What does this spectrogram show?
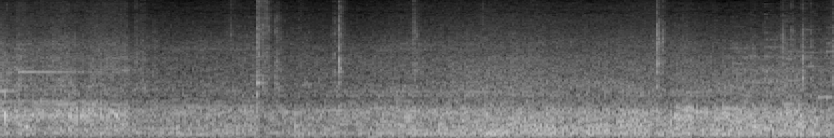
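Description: Keihan commuter electric train running at speed, heard from inside the front car: a steady rumble of wheels on rail with a few sharp clicks, about two seconds in and again near the end. A train on the next track is passing alongside at the very start.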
